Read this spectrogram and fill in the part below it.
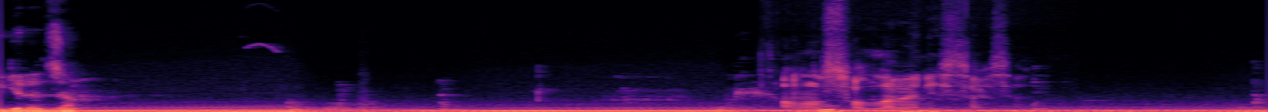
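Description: A car engine hums steadily at high revs.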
